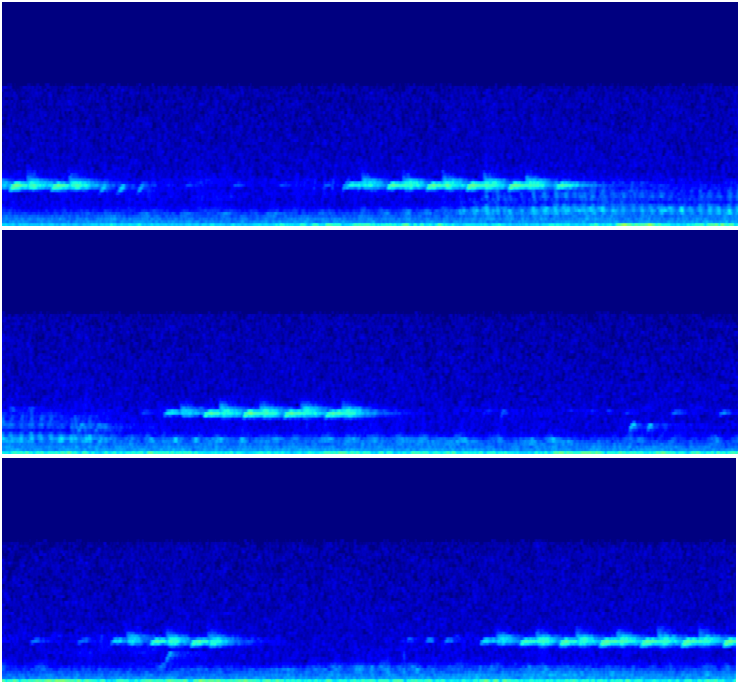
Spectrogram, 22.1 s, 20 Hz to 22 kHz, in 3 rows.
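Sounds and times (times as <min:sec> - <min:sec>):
wind rumble on microphone: 0:05.5 - 0:09.1, 0:10.9 - 0:20.0.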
